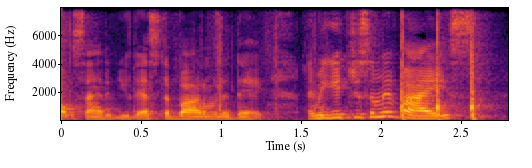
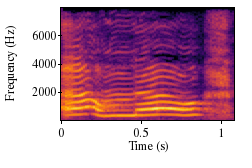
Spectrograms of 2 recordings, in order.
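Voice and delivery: laughing; 6 dB louder than usual. Real, not acted. Laughs after singing.

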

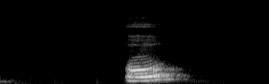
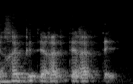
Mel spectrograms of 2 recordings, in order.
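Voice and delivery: fading repetition; 3 semitones lower, 11 dB quieter, much faster than usual. Real, not acted. Teacher urges repetition.

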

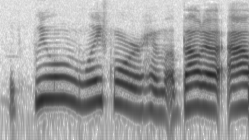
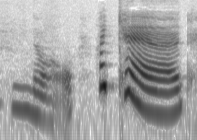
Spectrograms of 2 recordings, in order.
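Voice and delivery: usual speaking voice

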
